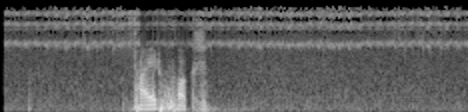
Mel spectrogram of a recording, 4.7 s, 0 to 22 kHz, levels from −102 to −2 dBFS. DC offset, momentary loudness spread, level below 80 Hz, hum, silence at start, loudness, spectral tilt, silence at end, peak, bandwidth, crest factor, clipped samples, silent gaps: under 0.1%; 15 LU; -48 dBFS; none; 0.05 s; -27 LUFS; -5 dB/octave; 0 s; -8 dBFS; 17 kHz; 20 dB; under 0.1%; none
